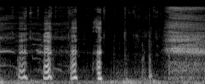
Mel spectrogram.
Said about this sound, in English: Once again, I'm in the car. I'm on the move, but it's nothing serious at the moment. I'm going for a coffee run on this here good Saturday,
